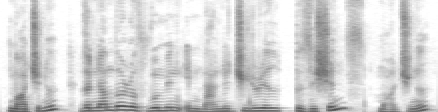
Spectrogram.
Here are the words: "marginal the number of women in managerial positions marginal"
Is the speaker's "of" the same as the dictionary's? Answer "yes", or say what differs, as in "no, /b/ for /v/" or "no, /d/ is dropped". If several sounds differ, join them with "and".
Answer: yes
